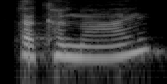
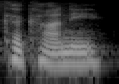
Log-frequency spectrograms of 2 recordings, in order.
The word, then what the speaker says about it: Kakani: El Jackson absent commissioner Melinda kakani kak kakai just kakani my apologies for mispronouncing your name thank you commissioner Samuel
